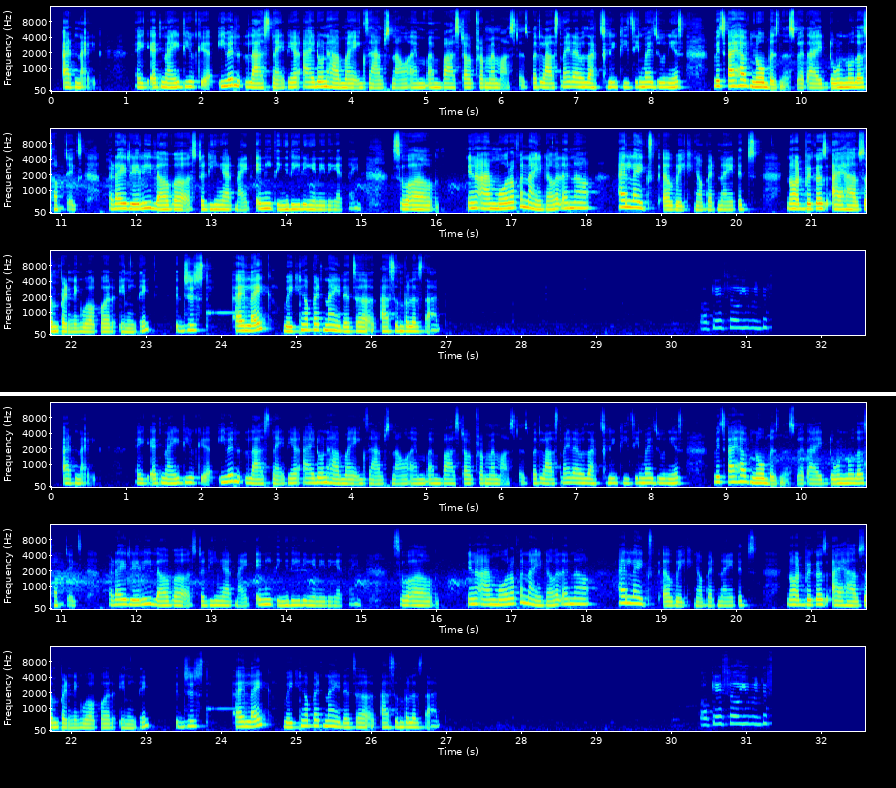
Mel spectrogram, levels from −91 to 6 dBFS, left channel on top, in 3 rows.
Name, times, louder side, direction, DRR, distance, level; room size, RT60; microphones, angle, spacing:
voice 1, 0.2-0.5 1.1-16.0 16.4-18.1 18.4-23.0 23.4-23.8 24.2-26.9, left 5 dB, 50° left, 0.4 m, -29 dB
Crow, 9.2-19.0, right 4 dB, 20° right, 2.1 m, -62 dB
voice 2, 30.4-31.4, right 3 dB, 45° right, 3.3 m, -49 dB
head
